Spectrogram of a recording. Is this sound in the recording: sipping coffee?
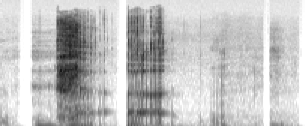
no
